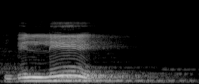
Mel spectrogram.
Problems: background sounds at intervals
